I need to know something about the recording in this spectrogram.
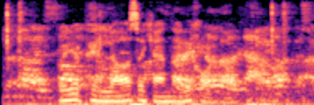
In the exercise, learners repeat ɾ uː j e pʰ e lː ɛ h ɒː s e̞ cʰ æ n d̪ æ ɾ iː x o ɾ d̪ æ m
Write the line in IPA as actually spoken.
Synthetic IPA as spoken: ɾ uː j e pʰ e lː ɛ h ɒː s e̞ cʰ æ n d̪ æ ɾ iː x o ɾ d̪ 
